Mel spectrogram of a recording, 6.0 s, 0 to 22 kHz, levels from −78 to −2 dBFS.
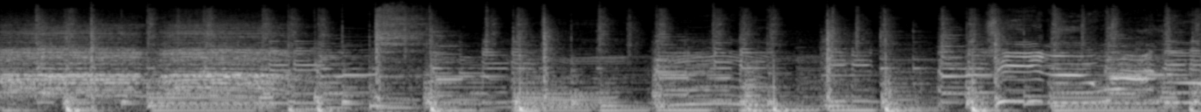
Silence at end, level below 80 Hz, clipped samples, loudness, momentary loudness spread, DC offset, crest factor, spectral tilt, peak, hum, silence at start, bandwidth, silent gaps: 0 s; -32 dBFS; under 0.1%; -23 LUFS; 6 LU; under 0.1%; 18 dB; -5 dB/octave; -6 dBFS; none; 0 s; 19 kHz; none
